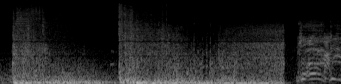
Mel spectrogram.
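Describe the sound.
A volley of gunfire erupts in a loud, dense roar that runs in two long stretches before cutting off, and a voice follows.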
